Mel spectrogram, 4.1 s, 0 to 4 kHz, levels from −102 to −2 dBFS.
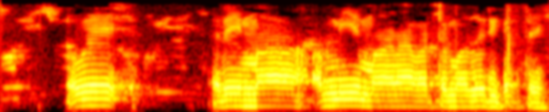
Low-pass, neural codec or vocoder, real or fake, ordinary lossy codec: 3.6 kHz; none; real; MP3, 32 kbps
